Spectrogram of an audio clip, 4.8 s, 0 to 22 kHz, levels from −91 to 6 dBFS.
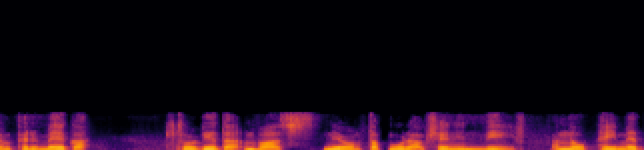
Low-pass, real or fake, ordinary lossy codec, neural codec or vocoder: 5.4 kHz; fake; none; codec, 16 kHz, 1 kbps, X-Codec, WavLM features, trained on Multilingual LibriSpeech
